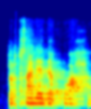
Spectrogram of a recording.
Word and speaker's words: Torsade de pointes: Nah, ada satu lagi yang saya juga harus perkenalkan, namanya Torsade de Pointes, ya. Torsade de Poix bacanya.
